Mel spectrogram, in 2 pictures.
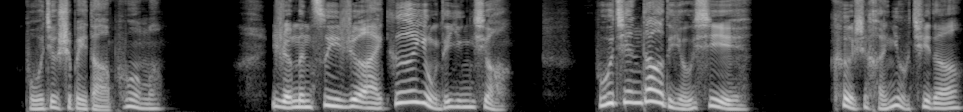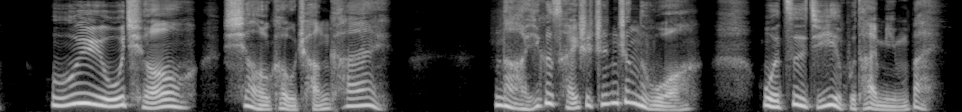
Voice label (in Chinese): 角色男; 元歌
